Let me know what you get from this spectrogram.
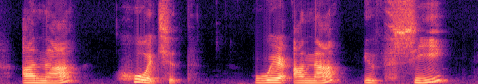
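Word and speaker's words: она: we have o and o is unstressed and is pronounced as a then we have na and then we have i at the end anna anna which is russian for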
